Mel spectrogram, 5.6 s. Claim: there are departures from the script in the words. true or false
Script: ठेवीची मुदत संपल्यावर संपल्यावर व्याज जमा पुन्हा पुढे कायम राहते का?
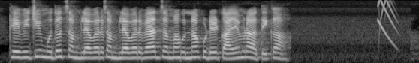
false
